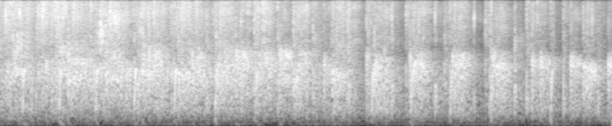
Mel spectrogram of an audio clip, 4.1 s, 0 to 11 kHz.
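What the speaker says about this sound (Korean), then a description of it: "박수. 박수." Loud applause from assembled staff at a 2025 company New Year opening ceremony for an engineering and architecture firm. The clapping is dense and sustained, with individual claps growing more distinct as it goes on.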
